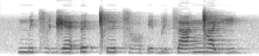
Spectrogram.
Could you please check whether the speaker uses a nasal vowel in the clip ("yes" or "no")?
no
